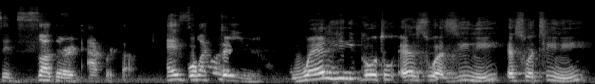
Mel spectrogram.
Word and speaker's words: Eswatini: They sent him to a country we can't even pronounce. Exactly. Name is Eswatini.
